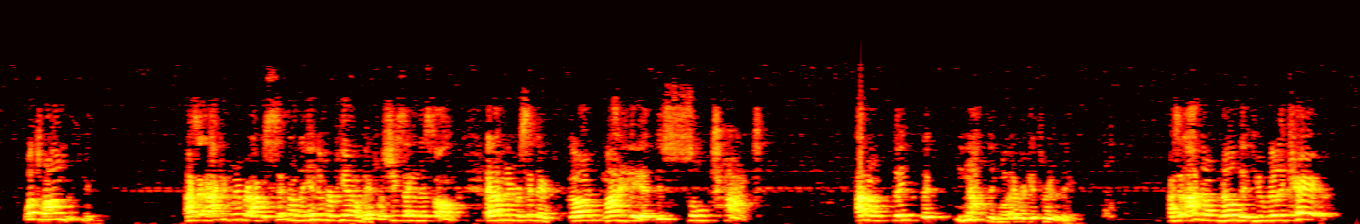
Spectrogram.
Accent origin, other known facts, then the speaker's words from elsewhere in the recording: Nashville, Tennessee, United States; as I told you, I grew up in Nashville, Tennessee.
